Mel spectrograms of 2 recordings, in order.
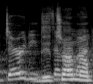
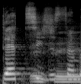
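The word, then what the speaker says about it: Detty December: They go dirty December. I'm like, it's not dirty December, Dead to December. You got to say it correct. If you want to go, you got to say it right.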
